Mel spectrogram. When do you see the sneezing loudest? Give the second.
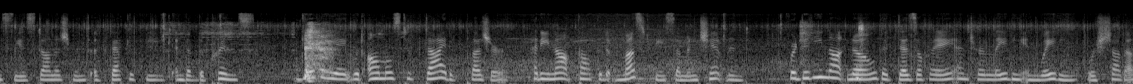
3 s.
